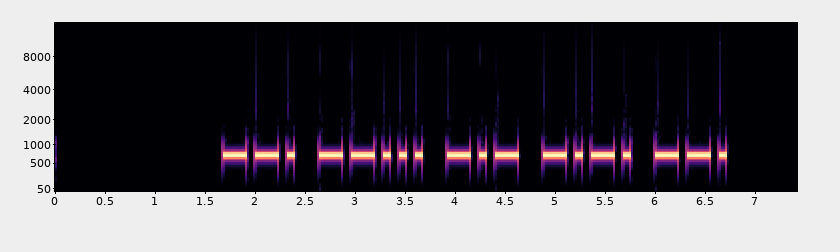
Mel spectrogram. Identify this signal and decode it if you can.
Morse code, heard as a keyed tone, about 15 wpm, 700 Hz. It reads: G7KCG
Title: DXCC-100 Call Signs - 5 Characters - Repeated 3x - 15wpm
